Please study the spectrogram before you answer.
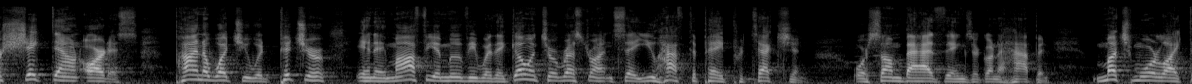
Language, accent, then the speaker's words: English; Philadelphia, Pennsylvania, United States; moved away as an adult; also born or lived in Bluefield, West Virginia; now in Tampa Bay area, United States; growing up in the Philadelphia area, as a young man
